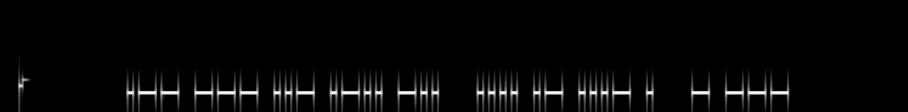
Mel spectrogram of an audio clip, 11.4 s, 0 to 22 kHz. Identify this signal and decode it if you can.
Morse code, heard as a keyed tone, about 17 wpm, 700 Hz. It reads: WOULD HAVE TO
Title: Sets of 3 Words 17wpm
